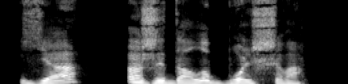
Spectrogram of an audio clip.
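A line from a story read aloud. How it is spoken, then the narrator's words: Spiteful. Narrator (Russian): злобно ответила Джейн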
